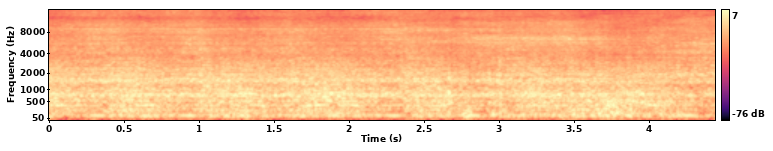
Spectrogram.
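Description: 1964 Dodge Dart's engine running steadily on starting fluid sprayed into the carburetor. It is being kept alive this way because the fuel pump has not yet pulled fuel up from the tank.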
